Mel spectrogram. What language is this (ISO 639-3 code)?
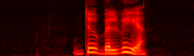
swe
